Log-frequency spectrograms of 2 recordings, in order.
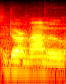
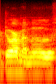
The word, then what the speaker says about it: Dormammu: the bunch thankfully is Dormammu or Dorma move you're one of the people that pronounce it like that he's not a hundred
